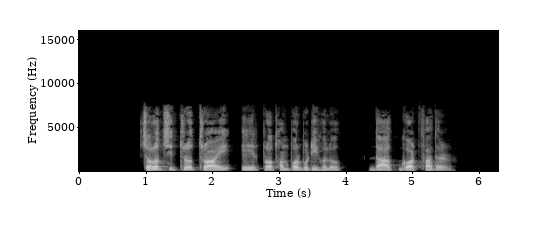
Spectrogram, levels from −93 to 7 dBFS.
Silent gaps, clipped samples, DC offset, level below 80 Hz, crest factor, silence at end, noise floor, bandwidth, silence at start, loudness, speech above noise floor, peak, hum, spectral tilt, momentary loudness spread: 4.15-4.25 s; under 0.1%; under 0.1%; -62 dBFS; 18 dB; 0.7 s; under -90 dBFS; 7.8 kHz; 0.95 s; -19 LUFS; over 72 dB; -2 dBFS; none; -5.5 dB/octave; 11 LU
